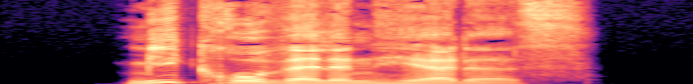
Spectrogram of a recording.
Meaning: genitive of Mikrowellenherd
- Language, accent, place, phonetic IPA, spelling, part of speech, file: German, Germany, Berlin, [ˈmiːkʁovɛlənˌheːɐ̯dəs], Mikrowellenherdes, noun, De-Mikrowellenherdes.ogg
